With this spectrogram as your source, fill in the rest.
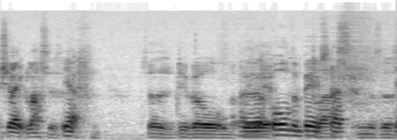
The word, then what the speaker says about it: Duvel: Like you pronounce it Duvel, we pronounce it Duvel.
